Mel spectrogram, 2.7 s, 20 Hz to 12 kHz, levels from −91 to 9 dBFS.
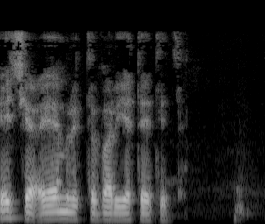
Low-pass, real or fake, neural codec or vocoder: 7.2 kHz; real; none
